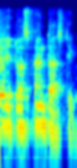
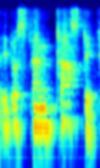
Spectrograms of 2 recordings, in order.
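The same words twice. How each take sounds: First: Said in the usual way. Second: "fantastic" heavily stretched for excitement; exciting, enthusiastic. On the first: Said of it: "হইলো না". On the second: Shown as a demonstration. Teacher showing students how to sound excited, enthusiastic. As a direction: draw out "fantastic" with relish, falling at the end. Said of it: "এটা একটু exciting".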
